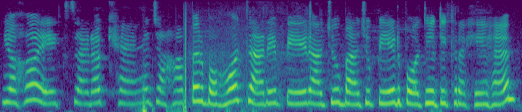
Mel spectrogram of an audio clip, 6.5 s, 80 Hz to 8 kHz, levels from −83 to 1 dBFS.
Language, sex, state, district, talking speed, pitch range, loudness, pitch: Hindi, female, Karnataka, Bangalore, 145 wpm, 305-340 Hz, -19 LUFS, 320 Hz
